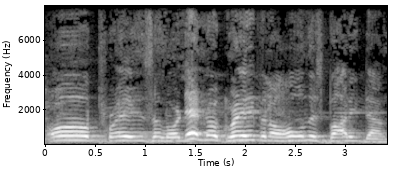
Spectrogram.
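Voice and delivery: loud, high shouted preaching; fiery pentecostal preacher at full force. Acted. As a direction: preach it out at the top of your voice.

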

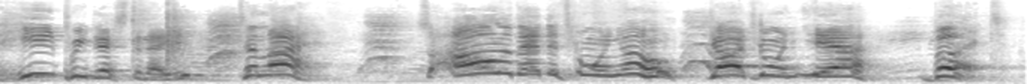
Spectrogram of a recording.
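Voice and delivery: loud, high, shouted sermon climax; preaching at full force. Real, not acted. Preacher to the congregation, shouted climax. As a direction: preach it out at the top of your voice.

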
